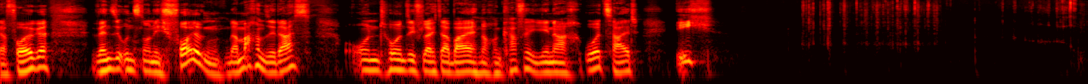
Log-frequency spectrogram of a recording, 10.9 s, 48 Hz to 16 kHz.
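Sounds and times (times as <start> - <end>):
speech: 0.0 - 7.2
popcorn being eaten, crunching and chewing: 8.0 - 10.8.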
